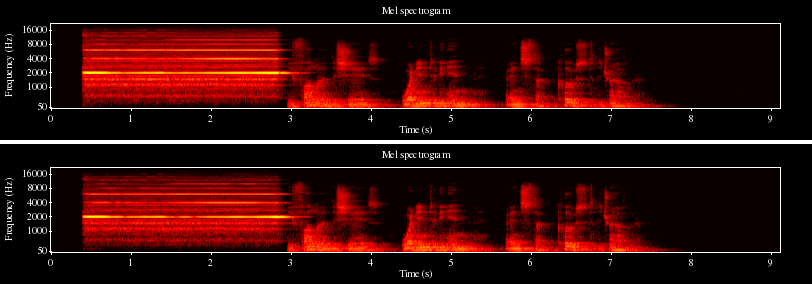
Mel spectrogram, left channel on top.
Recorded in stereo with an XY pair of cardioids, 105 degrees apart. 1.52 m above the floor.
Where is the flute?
60° left, 0.5 m.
